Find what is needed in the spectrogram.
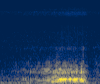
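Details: A single low, rattling snore on an in-breath lasting about a second, then quiet, from a husband who habitually snores; audio only.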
